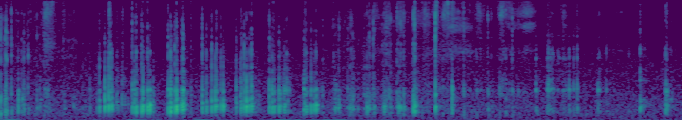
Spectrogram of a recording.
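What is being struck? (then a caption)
Small rigid cardboard gift box. A small, rigid, closed black cardboard gift box, hollow inside, is held in both hands and tapped and scratched with fingertips and short nails. Quiet, irregular bursts of soft hollow taps centered in the low-mid range mix with dry, bright scratching strokes. Each tap dies away almost instantly.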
